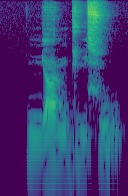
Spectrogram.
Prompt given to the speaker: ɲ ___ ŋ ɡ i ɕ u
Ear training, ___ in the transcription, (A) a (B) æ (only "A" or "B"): A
